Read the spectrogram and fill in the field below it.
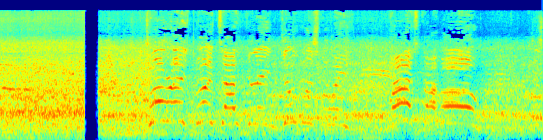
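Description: A young boy shouts excitedly close by.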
